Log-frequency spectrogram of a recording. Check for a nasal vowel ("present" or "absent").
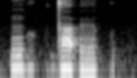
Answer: absent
